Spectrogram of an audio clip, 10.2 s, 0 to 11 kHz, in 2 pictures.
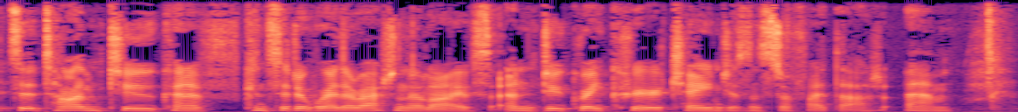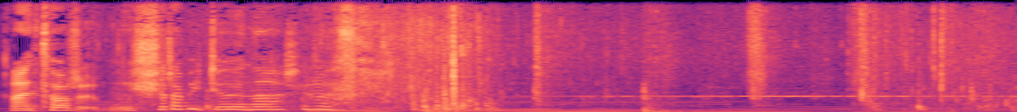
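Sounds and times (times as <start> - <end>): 
speech: 0.0 - 7.7
dragon boat paddles splashing in water: 5.6 - 8.0, 9.3 - 10.1.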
